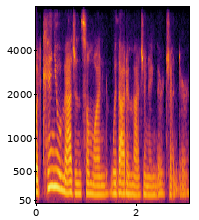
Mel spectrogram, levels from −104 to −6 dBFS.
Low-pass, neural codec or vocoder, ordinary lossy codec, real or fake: 7.2 kHz; vocoder, 22.05 kHz, 80 mel bands, HiFi-GAN; Opus, 24 kbps; fake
